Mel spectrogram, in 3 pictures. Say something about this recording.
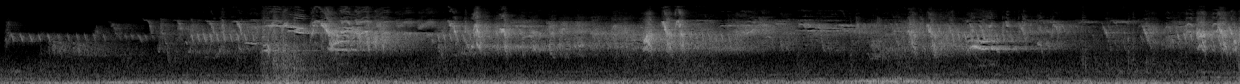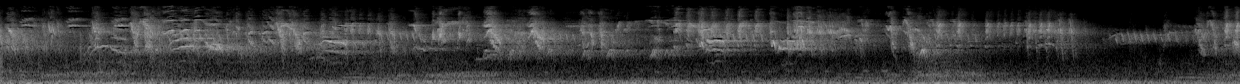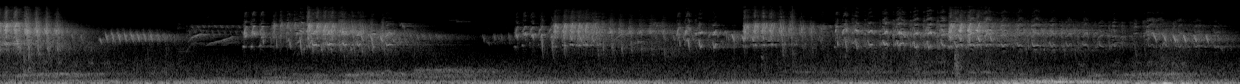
Burst of birdsong
Part of a longer, quieter recording. All of a sudden "Hell" broke loose. FR-2le oade recorder and Sennheiser MKH40 microphones.
bird, birds, birdsong, field-recording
